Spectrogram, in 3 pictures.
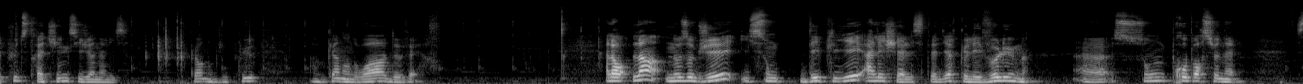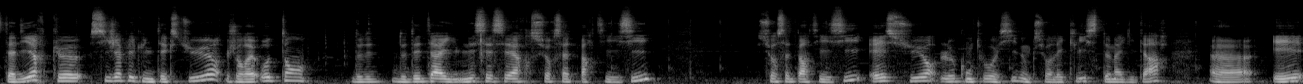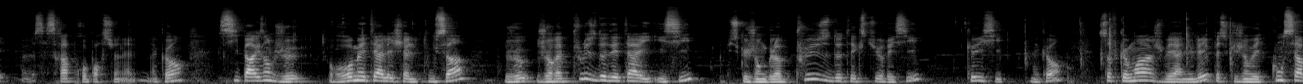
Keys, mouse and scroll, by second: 1.6 alt+a, 5.8 a, 13.0 click, 17.9 l, 18.9 middle click, 23.8 scroll down 1, 24.0 middle click, 26.3-27.9 scroll up 1, 28.8 s, 29.5 click, 29.7 g, 35.7 click, 37.2 ctrl+z.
